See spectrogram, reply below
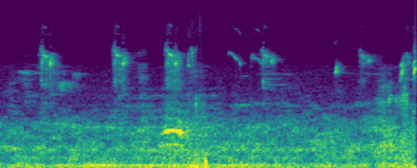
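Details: Sparrow chirping, scattered and fairly faint: a few short high chirps spaced irregularly, with a low steady hum and a soft thump underneath.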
